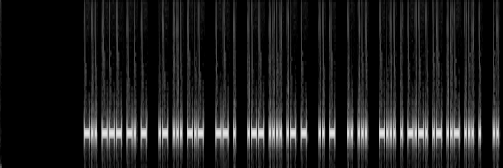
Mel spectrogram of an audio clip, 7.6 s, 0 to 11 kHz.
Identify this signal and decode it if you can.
Morse code, heard as a keyed tone, about 46 wpm, 700 Hz. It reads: DONT ASK ME WHAT IT IS BECAUSE I
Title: Sentences from Top 1000 Words - Review Part 3 - 45wpm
